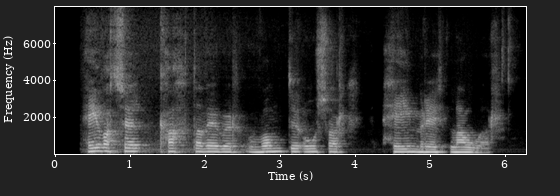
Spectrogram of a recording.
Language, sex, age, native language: Icelandic, male, 20-29, Icelandic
